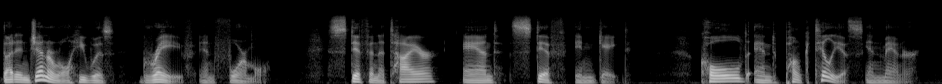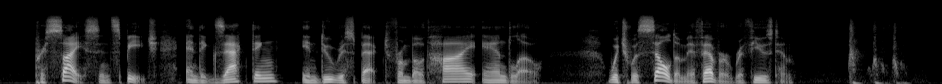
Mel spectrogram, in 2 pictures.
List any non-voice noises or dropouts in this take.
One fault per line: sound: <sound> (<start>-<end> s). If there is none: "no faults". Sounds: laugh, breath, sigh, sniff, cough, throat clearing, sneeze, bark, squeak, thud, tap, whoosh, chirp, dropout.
sound: whoosh (17.9-18.5 s)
